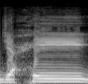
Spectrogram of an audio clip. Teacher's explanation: یا مدہ ہے، 1 الف کے برابر کھینچ کر پڑھیں گے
